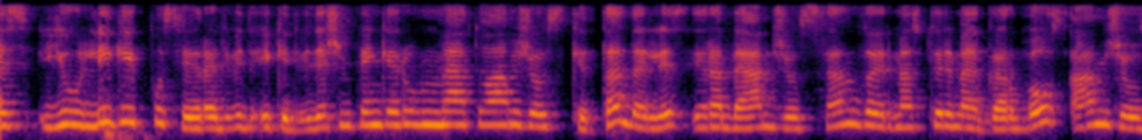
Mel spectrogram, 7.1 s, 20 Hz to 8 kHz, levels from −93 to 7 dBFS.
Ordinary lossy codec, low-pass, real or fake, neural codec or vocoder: AAC, 48 kbps; 7.2 kHz; fake; vocoder, 24 kHz, 100 mel bands, Vocos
